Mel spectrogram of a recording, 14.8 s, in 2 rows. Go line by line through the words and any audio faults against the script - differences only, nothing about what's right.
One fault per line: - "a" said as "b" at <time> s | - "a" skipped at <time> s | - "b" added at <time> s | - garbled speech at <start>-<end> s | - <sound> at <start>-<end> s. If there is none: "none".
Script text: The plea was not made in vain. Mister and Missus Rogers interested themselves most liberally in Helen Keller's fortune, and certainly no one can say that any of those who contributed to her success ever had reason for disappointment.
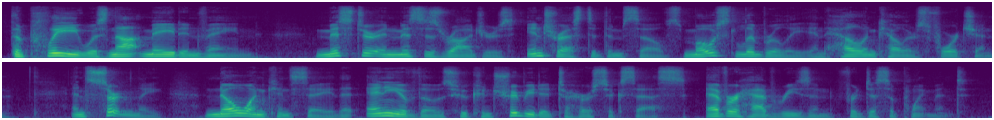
none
